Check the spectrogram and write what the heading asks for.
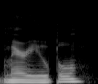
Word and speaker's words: Mariupol: Meropol? Am I saying that correctly? – I've heard it said several ways. Yeah, the most common way is like Mariupol.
